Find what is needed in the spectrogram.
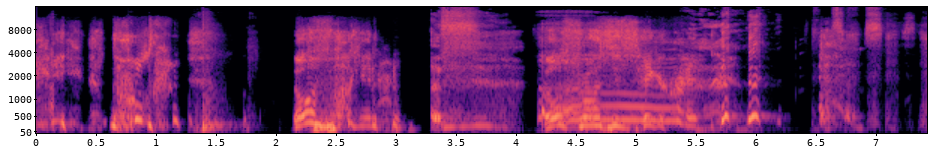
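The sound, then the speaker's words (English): A voice breaks into a fit of laughter that turns into coughing, with wheezy, strained bursts and breathy gasps in quick succession, loud. “That was a laughing cough.”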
